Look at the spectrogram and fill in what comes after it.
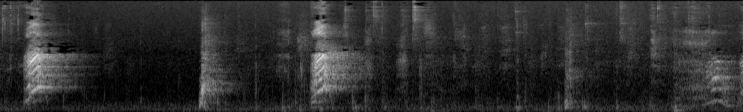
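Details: Several Japanese Chins bark: two loud sharp barks about three seconds apart, with quieter scattered yaps and rustling in between and a closing softer whine-like bark.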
